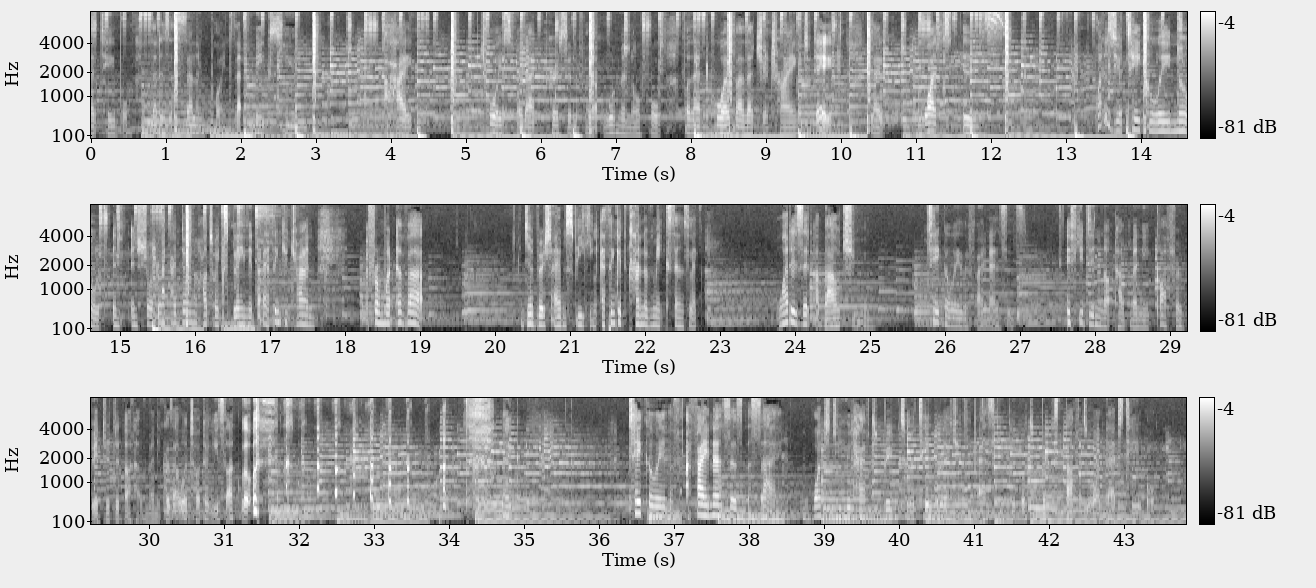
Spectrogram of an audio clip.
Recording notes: I apologise my voice sounds a bit low, I am battling seasonal allergies.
